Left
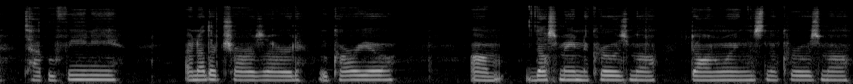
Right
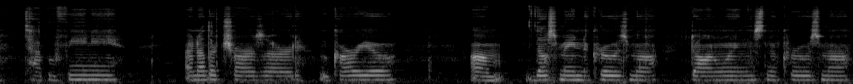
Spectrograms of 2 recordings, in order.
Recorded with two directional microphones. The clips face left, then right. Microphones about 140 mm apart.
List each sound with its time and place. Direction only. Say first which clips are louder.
0.0 s speech: left 8 dB; 45° left (ahead or behind); by 6.4 s 25° left (ahead or behind)
6.4 s speech: left 8 dB; 35° left (ahead or behind)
